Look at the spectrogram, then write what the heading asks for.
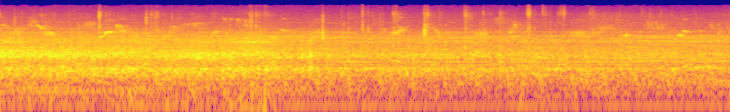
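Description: The rail noise of a departing express passenger train fades steadily as it draws away, with birds chirping over it.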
